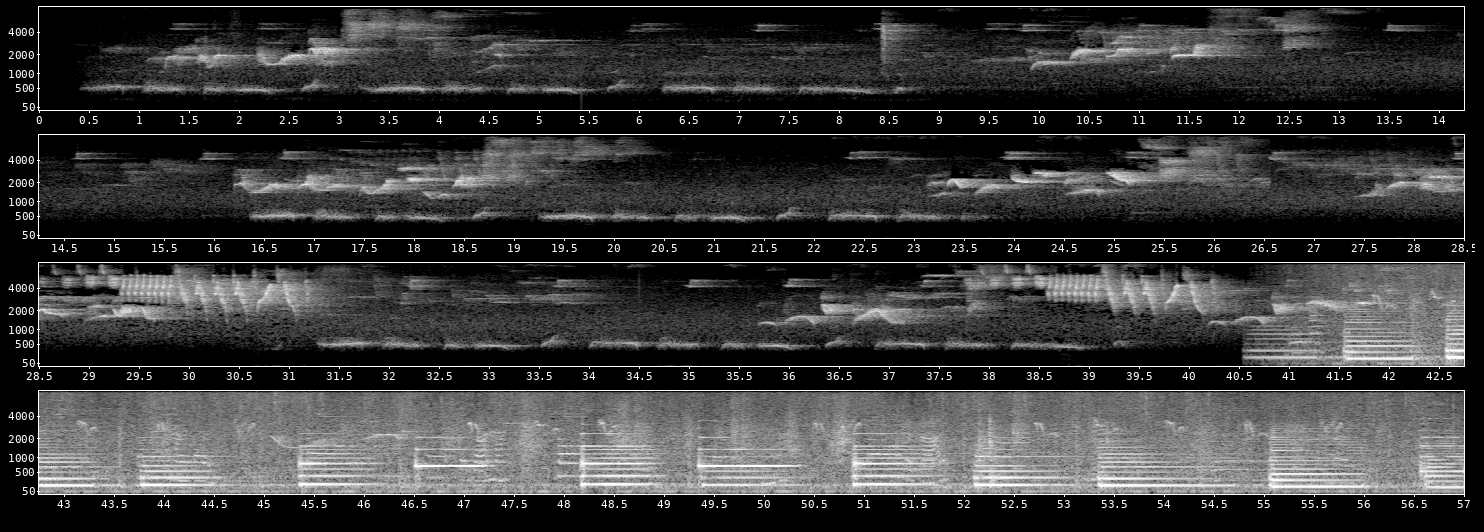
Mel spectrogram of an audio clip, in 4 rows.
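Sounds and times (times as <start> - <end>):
birds chirping and trilling: 40.6 - 57.0.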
